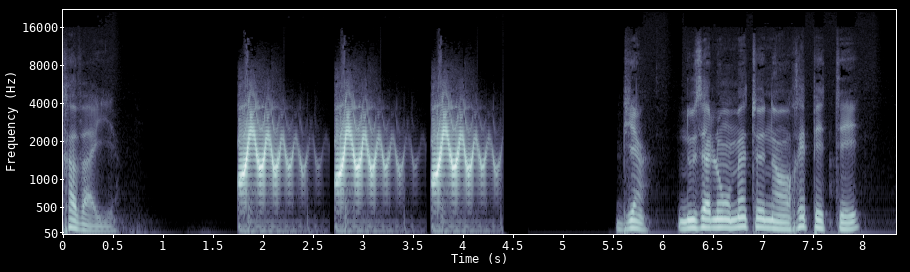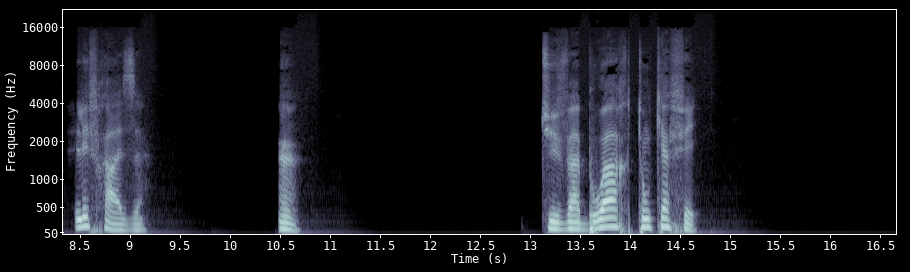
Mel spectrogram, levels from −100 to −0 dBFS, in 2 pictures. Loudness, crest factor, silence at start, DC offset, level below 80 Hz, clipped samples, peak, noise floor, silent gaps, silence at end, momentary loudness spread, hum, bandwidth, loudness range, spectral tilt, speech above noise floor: -19 LUFS; 22 dB; 0 s; under 0.1%; -50 dBFS; under 0.1%; 0 dBFS; under -90 dBFS; 4.46-4.66 s; 2 s; 22 LU; none; 14 kHz; 17 LU; -6 dB/octave; over 69 dB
